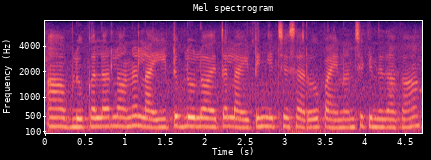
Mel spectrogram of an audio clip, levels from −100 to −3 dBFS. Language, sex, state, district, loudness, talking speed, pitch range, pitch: Telugu, female, Andhra Pradesh, Srikakulam, -23 LUFS, 165 wpm, 215-235 Hz, 230 Hz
